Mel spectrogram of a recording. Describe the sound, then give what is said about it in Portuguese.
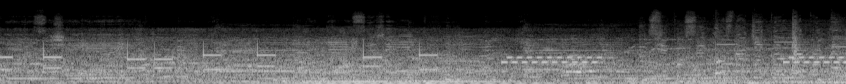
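Phone keypad tones as a call is dialed: a quick run of short beeps at varying pitches, then another burst of them later, all over a steady noisy background with voices. “Vou ligar pra eles pra ver de qual é.”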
